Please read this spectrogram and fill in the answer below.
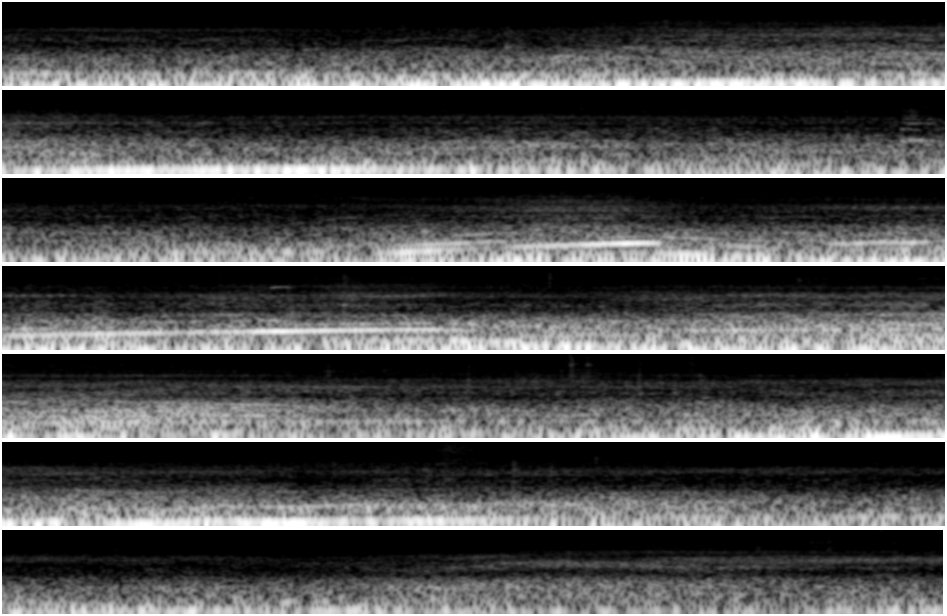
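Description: Street traffic: car and truck engines running and passing, over a steady low rumble, with pitched sounds rising and falling around the middle.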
